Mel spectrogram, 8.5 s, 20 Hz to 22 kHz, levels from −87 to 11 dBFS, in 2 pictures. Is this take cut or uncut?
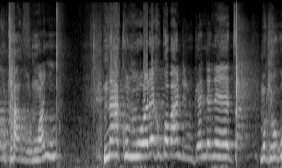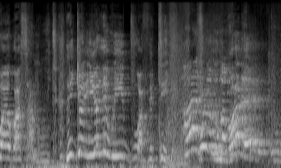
uncut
